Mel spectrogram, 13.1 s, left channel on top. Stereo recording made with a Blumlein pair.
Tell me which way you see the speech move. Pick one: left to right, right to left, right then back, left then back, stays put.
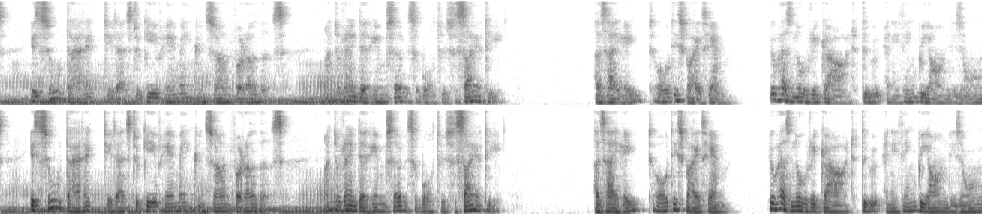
stays put.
